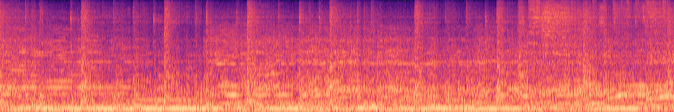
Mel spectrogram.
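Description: Live rock band playing loud and steady: electric guitars over a drum kit, with regular drum hits.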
